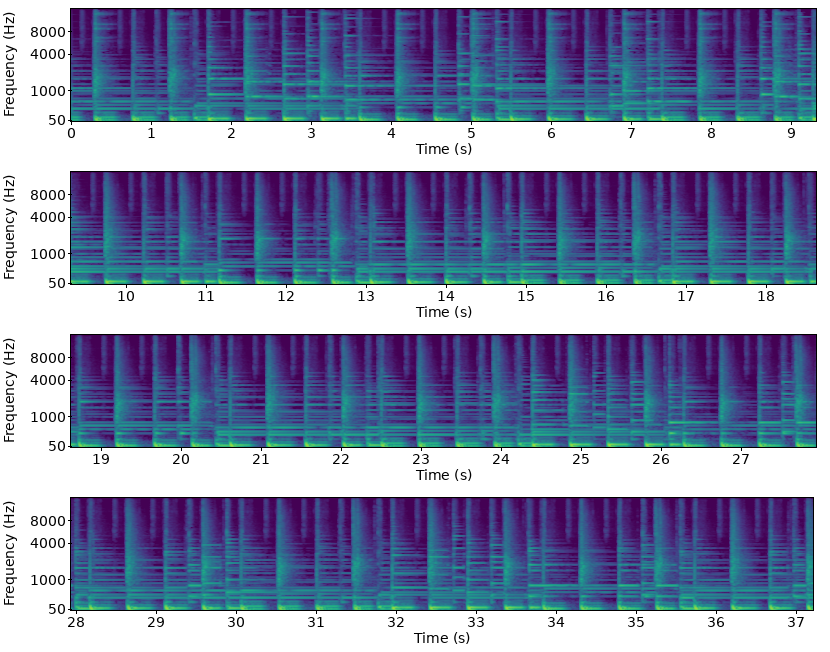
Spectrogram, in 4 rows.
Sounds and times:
Background music: 0.0s - 37.2s
Happy music: 0.0s - 37.2s.

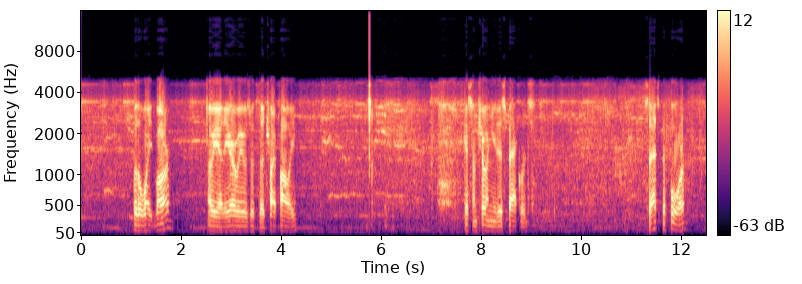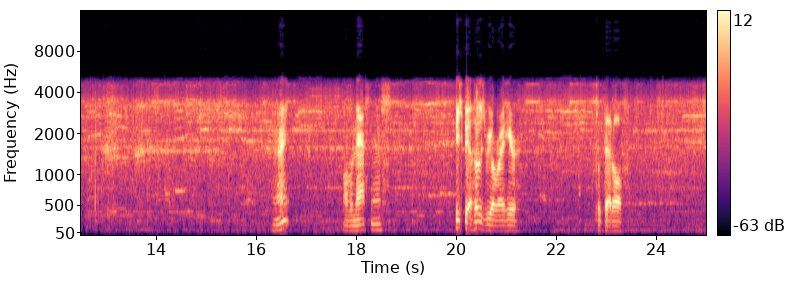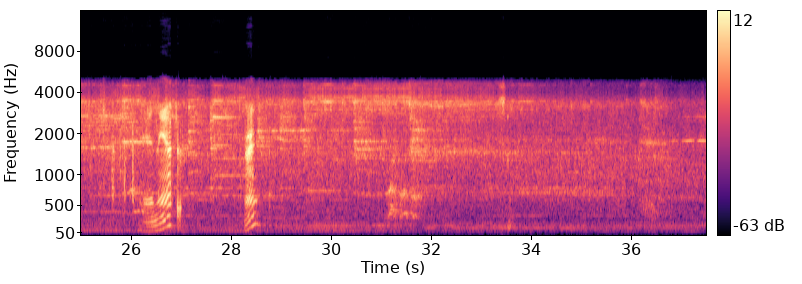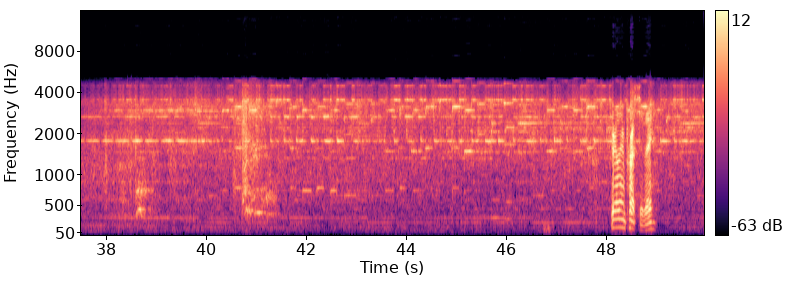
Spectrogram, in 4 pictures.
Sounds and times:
Music: 0.0s - 49.9s.

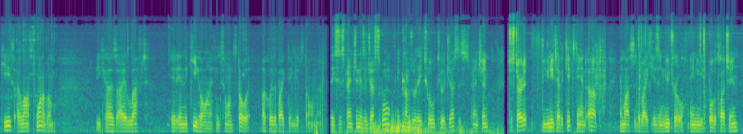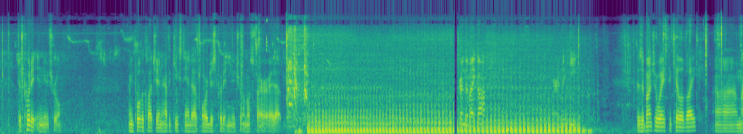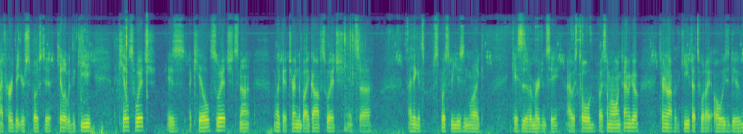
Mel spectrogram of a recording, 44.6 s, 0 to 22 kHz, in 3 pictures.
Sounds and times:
Speech: 0.0s - 1.2s, 1.9s - 16.2s, 17.4s - 20.6s, 24.0s - 24.8s, 25.7s - 26.6s, 27.6s - 37.2s, 37.8s - 44.5s
Motorcycle: 20.6s - 27.1s.

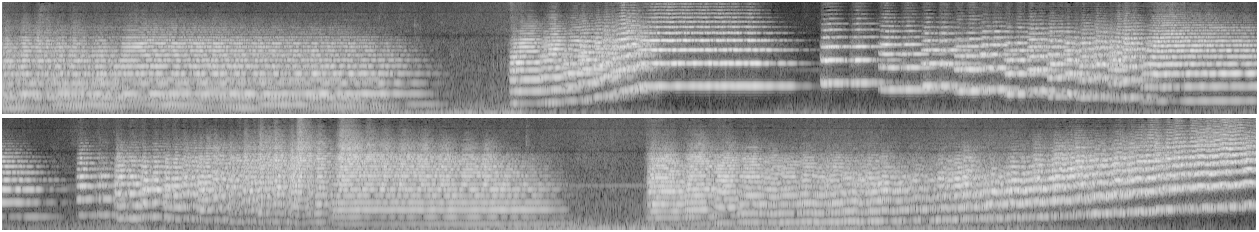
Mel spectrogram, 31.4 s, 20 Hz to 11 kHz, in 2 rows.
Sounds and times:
Trumpet: 0.0s - 31.3s.

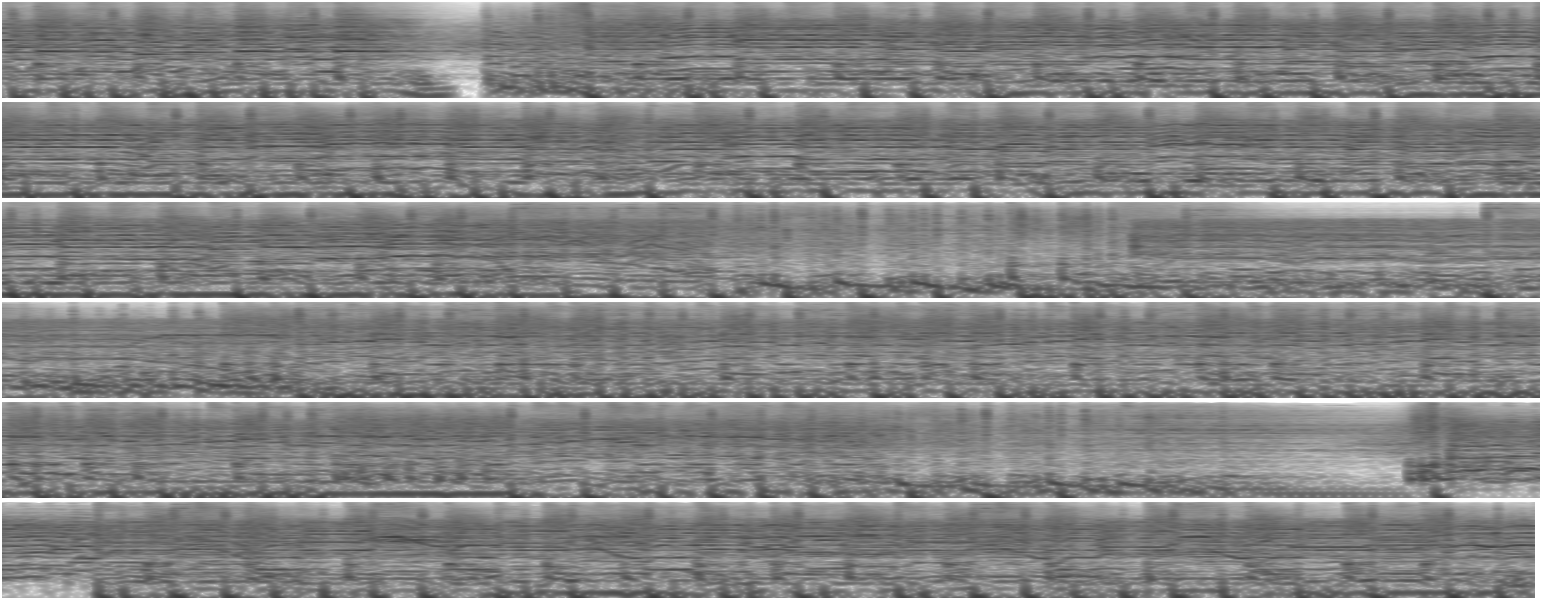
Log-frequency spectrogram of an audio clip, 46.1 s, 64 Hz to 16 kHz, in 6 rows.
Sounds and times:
Angry music: 0.0s - 46.1s.

